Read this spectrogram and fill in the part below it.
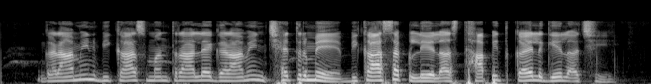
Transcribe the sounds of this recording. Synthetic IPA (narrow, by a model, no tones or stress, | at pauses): ɡɾaminbikasmənt̪ɾaləjɡɾamint͡ʃʰet̪ɾəmebikasəkleləst̪ʰapit̪kəjlɡelət͡ʃʰi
